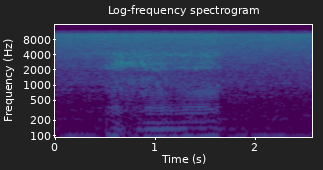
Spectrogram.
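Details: Labrador Retriever snoring while asleep, joked about as the best guard dog: one long rasping snore of about one second with low rumbling harmonics and a breathy upper hiss, quiet room around it.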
